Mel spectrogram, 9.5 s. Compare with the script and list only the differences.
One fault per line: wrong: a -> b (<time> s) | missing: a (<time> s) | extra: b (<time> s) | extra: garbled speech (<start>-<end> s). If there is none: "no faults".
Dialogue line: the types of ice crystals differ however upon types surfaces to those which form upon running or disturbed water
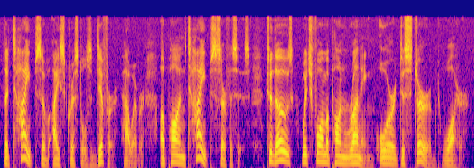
no faults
